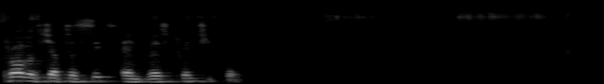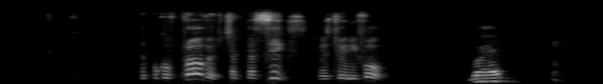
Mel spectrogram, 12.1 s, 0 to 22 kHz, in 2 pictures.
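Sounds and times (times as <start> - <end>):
faint scratchy rustles: 3.2 - 5.8.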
